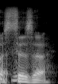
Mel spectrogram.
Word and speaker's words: SZA: And then finally, it's Saz, S-C-A. I don't know how to pronounce that. – Oh, SZA.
